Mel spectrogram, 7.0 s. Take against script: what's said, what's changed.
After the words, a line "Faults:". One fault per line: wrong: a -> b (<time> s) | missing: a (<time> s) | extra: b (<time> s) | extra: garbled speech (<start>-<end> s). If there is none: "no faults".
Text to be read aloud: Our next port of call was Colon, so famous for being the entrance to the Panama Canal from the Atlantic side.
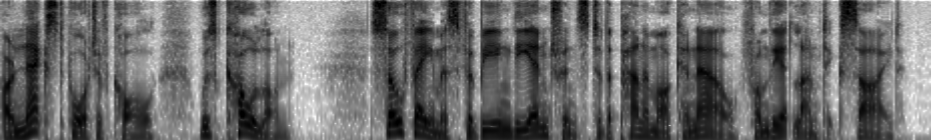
Our next port of call was Colon, so famous for being the entrance to the Panama Canal from the Atlantic side.
Faults:
no faults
